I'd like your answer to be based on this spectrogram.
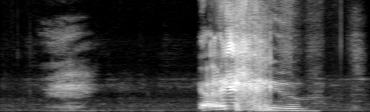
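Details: Adult sneezing and coughing while complaining of being itchy: a quick breath in, then one loud explosive sneeze trailing into a voiced sound; a normal sneeze.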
